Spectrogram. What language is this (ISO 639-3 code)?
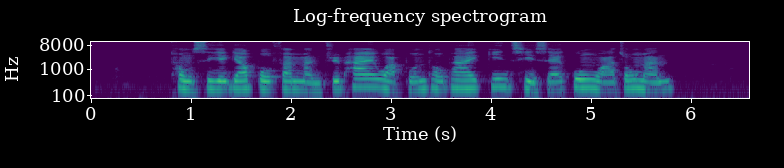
yue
